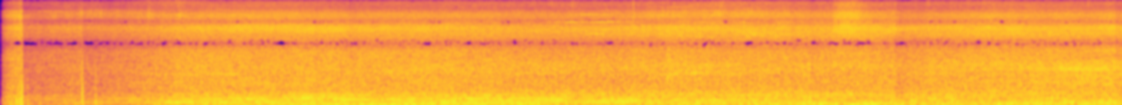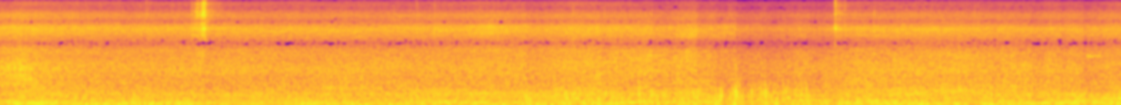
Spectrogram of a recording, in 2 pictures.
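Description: City street traffic noise: car engines running and passing in a steady rumble, with a couple of sharp clicks partway through.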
